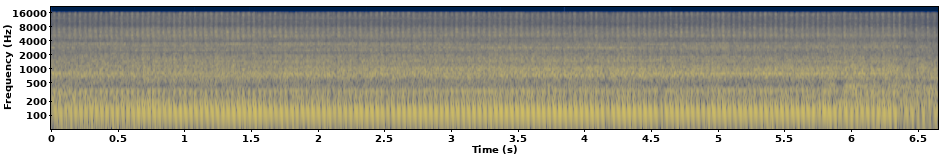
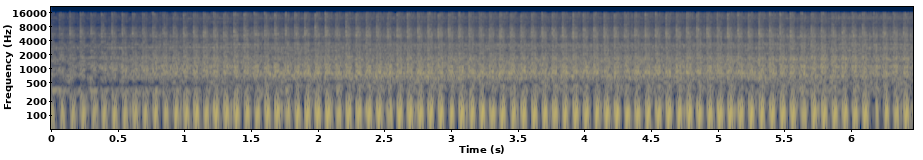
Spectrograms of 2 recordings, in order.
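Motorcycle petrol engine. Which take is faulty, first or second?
first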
